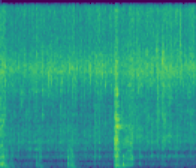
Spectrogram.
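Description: Onion and ginger sauté in a pan, with soft sizzling under a few short scraping stirs and one louder clank of the utensil, over a brief stretch.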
